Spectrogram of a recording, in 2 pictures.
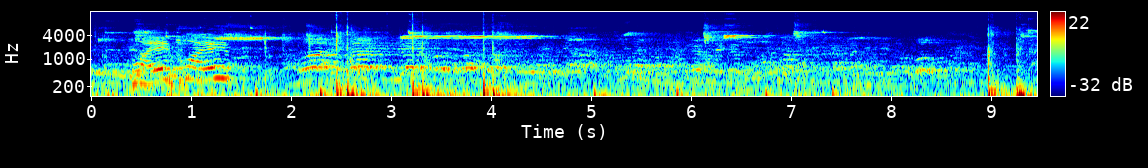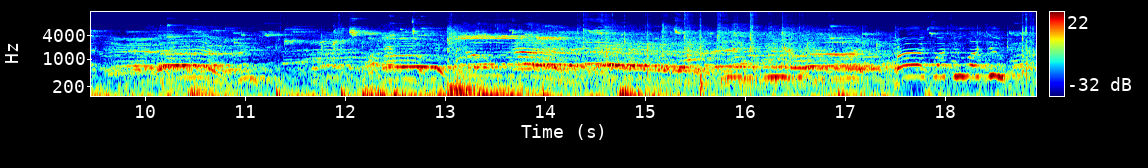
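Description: Echoing gym sound at a volleyball match: players and spectators talking and calling out, with a volleyball bouncing on the hardwood court and scattered sharp knocks, plus a few high squeals.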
